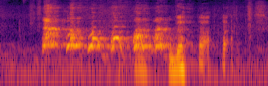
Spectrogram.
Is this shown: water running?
no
